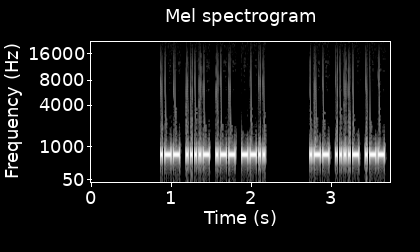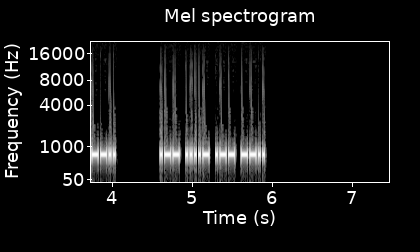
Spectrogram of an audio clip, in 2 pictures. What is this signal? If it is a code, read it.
Morse code, heard as a keyed tone, about 46 wpm, 700 Hz. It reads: W4WZ W4WZ W4WZ
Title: USA Call Signs - 4 Characters - Repeated 3x - 45wpm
